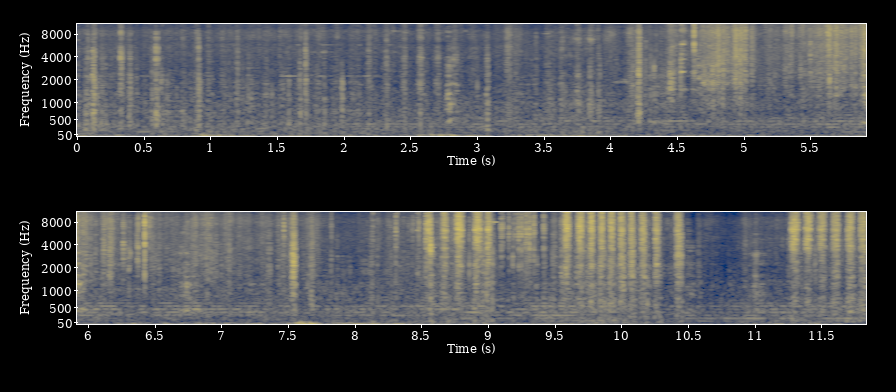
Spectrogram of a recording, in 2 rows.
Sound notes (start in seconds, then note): 0.1 bolts screw in; 8.5 wrench clicks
